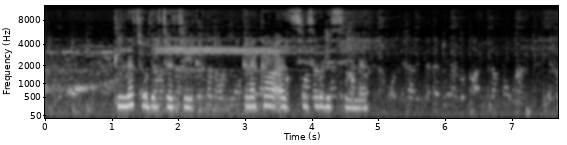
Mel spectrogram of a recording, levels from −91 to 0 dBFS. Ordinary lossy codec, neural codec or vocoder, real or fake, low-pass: Opus, 64 kbps; none; real; 10.8 kHz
